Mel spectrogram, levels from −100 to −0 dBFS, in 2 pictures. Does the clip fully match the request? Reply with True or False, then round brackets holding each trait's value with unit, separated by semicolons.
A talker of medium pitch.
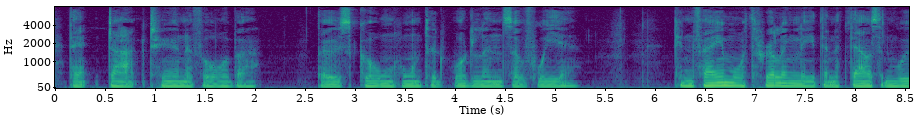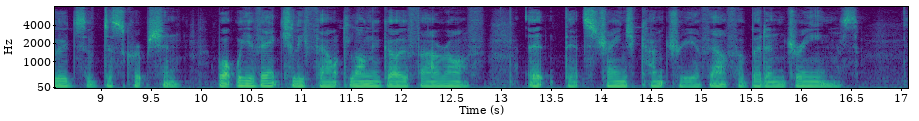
False (90 Hz)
